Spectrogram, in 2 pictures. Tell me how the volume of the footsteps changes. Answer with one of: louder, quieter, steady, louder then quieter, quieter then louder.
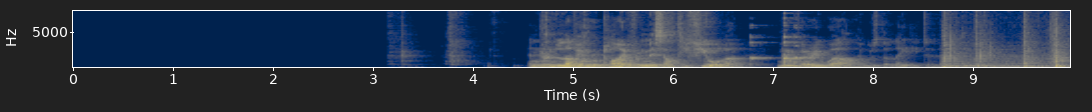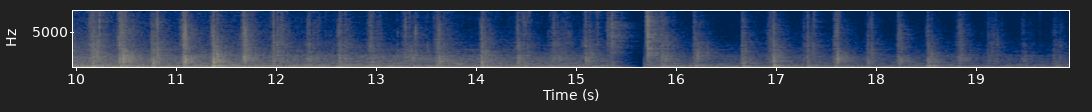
quieter.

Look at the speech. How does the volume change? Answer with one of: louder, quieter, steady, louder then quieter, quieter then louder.
quieter.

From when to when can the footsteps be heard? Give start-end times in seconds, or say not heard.
8.7-19.8.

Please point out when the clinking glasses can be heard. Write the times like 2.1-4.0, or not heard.
6.8-7.3.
